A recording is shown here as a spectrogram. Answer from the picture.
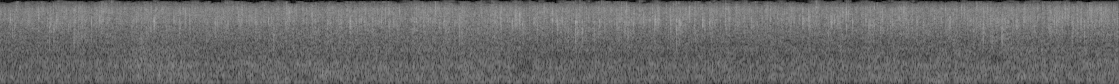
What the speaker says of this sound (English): now it's going to rain like this on a school day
